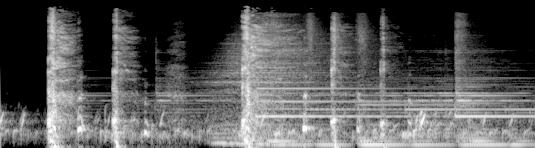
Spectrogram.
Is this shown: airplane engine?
no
